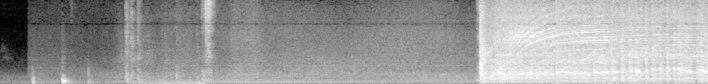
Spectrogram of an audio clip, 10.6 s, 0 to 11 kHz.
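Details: Mazda RX-8 rotary on its first start after engine rebuild: a few quiet clicks, then it catches abruptly and settles into a loud, busy, even idle; sounds healthy.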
